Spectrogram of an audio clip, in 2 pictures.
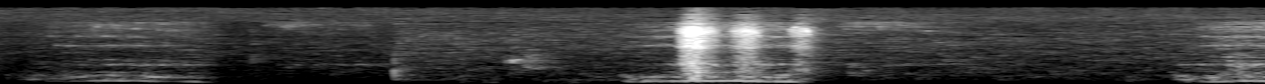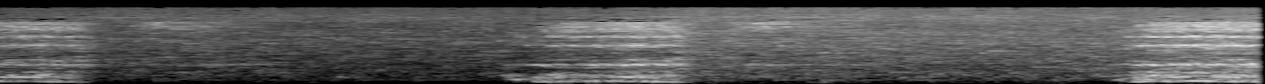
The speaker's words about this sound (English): Can you hear my dog snoring, by the way? Sorry about that. It's not like I can wake her up and go, oh, you stop snoring.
